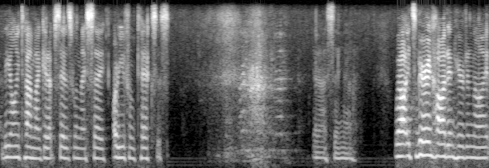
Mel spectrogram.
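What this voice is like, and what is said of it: Mountain accent. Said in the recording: “you don't have a Southern accent, you have a mountain accent, and that's right.”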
